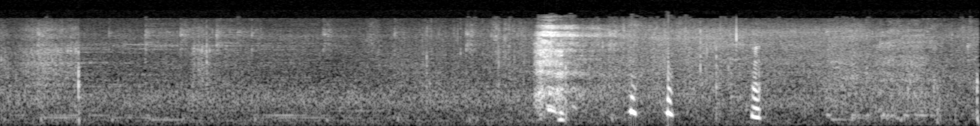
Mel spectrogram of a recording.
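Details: Five-week-old Šarplaninac puppies from the litter of Milos and Nessa, exploring outside their kennel for the first time. Three or four short, sharp tonal yelps arrive close together midway, over a quiet background with a faint steady hum.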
